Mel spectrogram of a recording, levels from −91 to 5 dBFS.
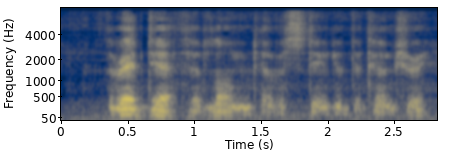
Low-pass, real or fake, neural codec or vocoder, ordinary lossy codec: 7.2 kHz; fake; codec, 16 kHz, 4.8 kbps, FACodec; MP3, 48 kbps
